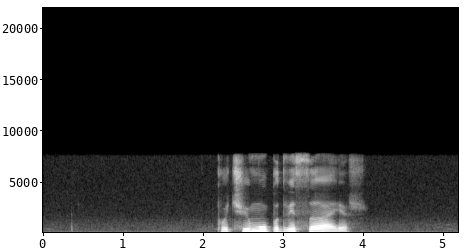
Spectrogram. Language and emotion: Russian, angry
